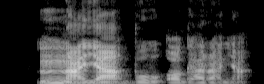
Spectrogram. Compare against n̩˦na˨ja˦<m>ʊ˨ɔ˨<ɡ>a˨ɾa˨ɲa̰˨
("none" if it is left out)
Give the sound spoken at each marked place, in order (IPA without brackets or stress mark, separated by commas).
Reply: b, ɡ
